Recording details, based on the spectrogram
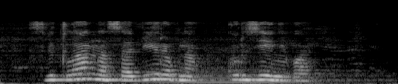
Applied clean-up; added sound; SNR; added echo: none; Bowed string instrument; 20 dB; reverberation time 1.6 s.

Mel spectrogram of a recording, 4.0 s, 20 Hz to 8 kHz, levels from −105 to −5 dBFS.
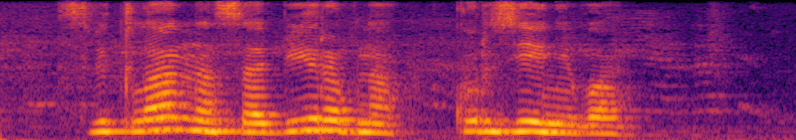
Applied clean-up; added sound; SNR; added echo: none; none; none; none.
